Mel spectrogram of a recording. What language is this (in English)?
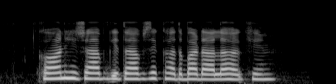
Magahi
